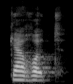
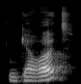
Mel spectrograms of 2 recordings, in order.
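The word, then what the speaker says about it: carotte: to pronounce it because we're going to pronounce the T and the O is going to be a little more close than what it is in English but we're going to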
